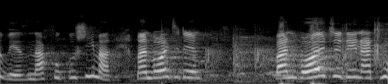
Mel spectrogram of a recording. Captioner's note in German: Beifall bei Abgeordneten der LINKEN und der SPD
